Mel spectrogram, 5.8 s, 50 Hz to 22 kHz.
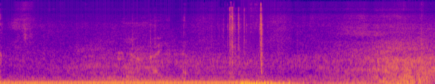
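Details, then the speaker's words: High-mileage Nissan R34 Skyline GTT sedan at idle during inspection: steady even low burble with no misses or hesitations, brief handling bump midway. Muffler and exhaust sound healthy; normal idle. "Hear the muffler. Sounds good. I haven't heard any hesitations in it."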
